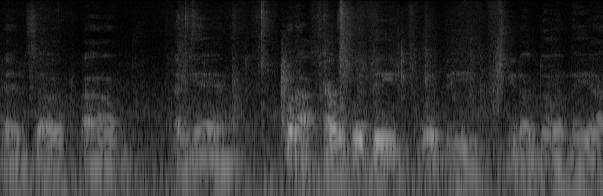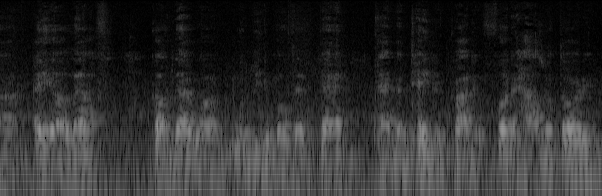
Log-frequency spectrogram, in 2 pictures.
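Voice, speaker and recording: Low-voiced man in a noisy, echoey meeting. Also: fairly even intonation, moderate pace, hardly any pauses. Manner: folksy, uses y'all and frequent 'you know'. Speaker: housing authority official presenting. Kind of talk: informal explanation at a board meeting. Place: indoor meeting room. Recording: echoey room, distant mic, clear noise.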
